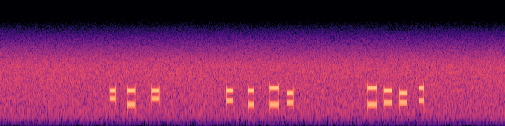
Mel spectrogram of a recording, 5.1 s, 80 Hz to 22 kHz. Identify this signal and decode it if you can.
DTMF, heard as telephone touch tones, dialled by hand, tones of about 80 ms. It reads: 020 8234 3549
